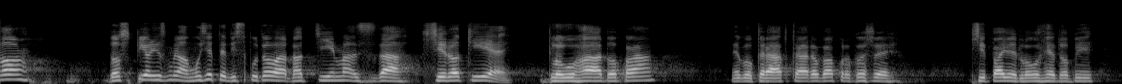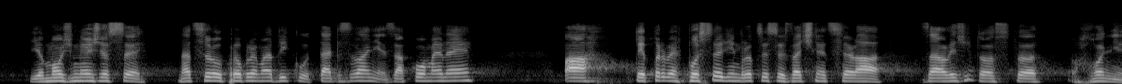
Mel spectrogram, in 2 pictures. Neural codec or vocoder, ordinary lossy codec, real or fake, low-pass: codec, 16 kHz, 1 kbps, FunCodec, trained on Chinese and English, 50 frames a second; MP3, 64 kbps; fake; 7.2 kHz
